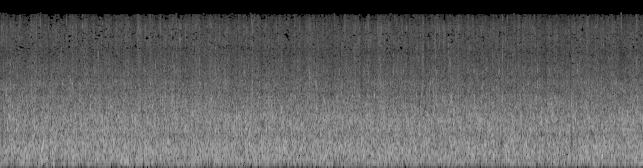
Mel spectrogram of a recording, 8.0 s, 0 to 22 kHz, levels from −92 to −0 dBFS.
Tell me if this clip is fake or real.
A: real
